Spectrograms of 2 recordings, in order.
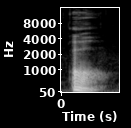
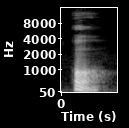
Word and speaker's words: ho: In Italian, the word for I have is O. O. You don't pronounce the letter H in Italian.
